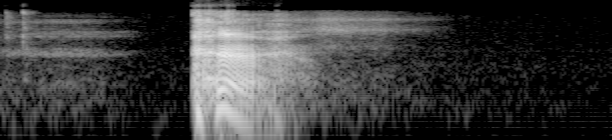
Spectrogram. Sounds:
Cough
